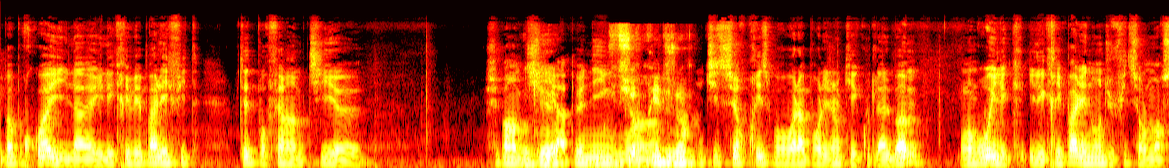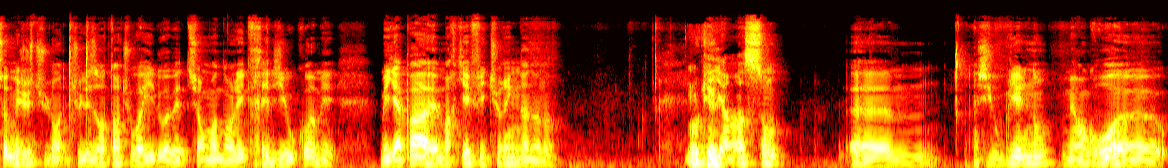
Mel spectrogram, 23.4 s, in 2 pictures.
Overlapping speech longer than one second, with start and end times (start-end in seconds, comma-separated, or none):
5.2-6.9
